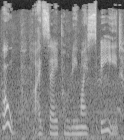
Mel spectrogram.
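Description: Over background noise comes a young British woman racing driver in a video game. Her voice sits low, and she banters dryly, cocky and teasing. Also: big pitch swings, a little slow. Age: young adult. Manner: dry, playful banter. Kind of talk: video game cutscene acting.

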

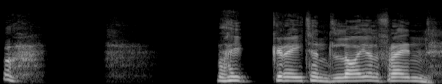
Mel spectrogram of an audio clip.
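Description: A man playing a grieving, hot-tempered prince in a dramatised storybook legend, speaking deliberately. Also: mid-range voice, fairly bright tone, dry recording, studio quality. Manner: slow, deliberate, dramatic delivery. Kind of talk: dramatised storybook reading for learners.

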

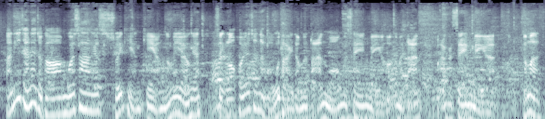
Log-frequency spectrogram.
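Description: A man giving a chatty, casual food review voice-over, musing out loud and mildly critical. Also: mid-range voice.

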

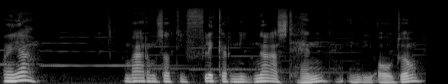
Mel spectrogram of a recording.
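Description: An actor in a radio play monologue, playing a bitter, self-loathing son of a war criminal who broods and questions himself. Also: male voice, mid-range voice, unhurried, mellow, faint music behind, close to an everyday voice. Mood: dark self-reproach.

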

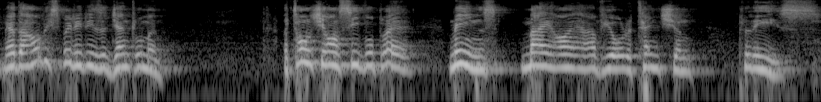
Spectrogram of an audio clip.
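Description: A male pastor in his fifties with a north-east English accent speaks in a high-pitched voice. He preaches conversationally from a church stage, moving between humorous storytelling and repeated, emphatic points. He speaks into a handheld microphone. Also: darkish tone. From Gateshead, north-east England. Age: 50s. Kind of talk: sermon with humorous anecdotes.

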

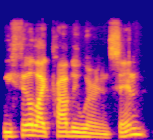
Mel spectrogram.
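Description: A man's voice: mid-range voice, lively intonation, normal speed, darkish tone. A man hosting an interview over a video call, earnest and affirming as he asks open questions. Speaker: host. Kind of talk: conversational interview.

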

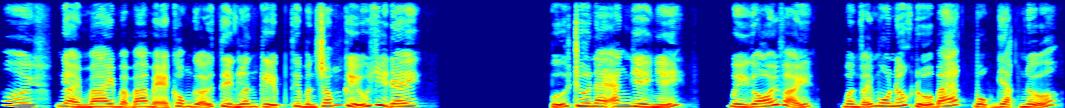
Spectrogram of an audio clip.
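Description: A woman's voice: high voice, expressive, moderate pace, dry recording. A woman voicing a worried, thrifty female student in a cartoon, fretting aloud to herself. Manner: fretful talking to herself.

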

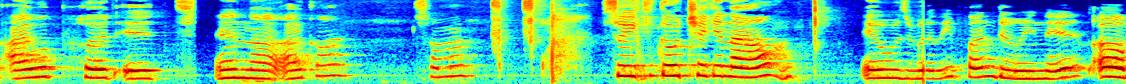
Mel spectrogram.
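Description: A young woman chatting casually and rambling to her viewers, then talking while driving a car. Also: very high voice. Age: young adult. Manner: chatty, rambling, self-interrupting. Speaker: vlogger. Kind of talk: casual vlog chat. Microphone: camera mounted on dashboard. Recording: loud road noise in moving car. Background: car and road noise.

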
